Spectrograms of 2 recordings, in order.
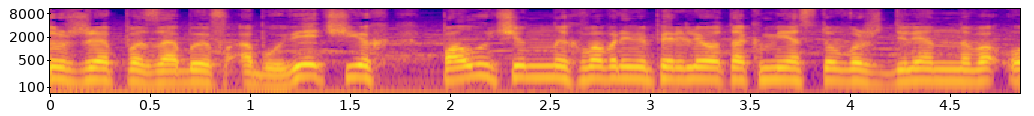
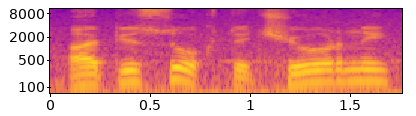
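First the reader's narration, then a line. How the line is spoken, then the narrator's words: Effortful mumble. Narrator (Russian): с трудом разлепляя губы, пробурчал на редкость наблюдательный Билл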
